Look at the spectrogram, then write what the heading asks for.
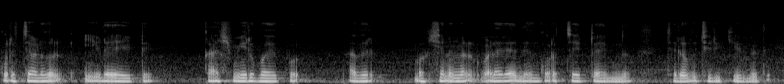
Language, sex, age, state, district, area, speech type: Malayalam, male, 18-30, Kerala, Kozhikode, rural, spontaneous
